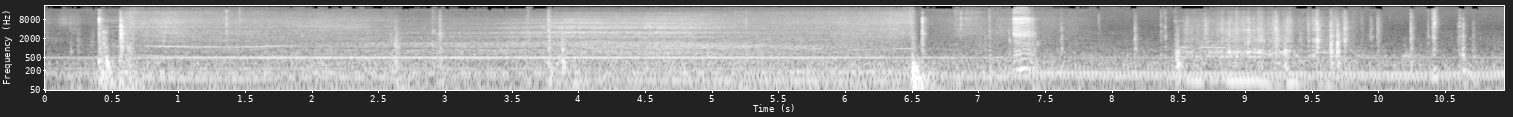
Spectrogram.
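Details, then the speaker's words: Older Chrysler Sebring sedan with the power window running: a steady motor whir with scattered clinks and rattles of loose broken glass inside the door panel. "now if you're listening carefully you'll hear the sounds of glass all in the door panel just cool yeah listen one more time ah doesn't sound good doesn't sound good at all"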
